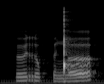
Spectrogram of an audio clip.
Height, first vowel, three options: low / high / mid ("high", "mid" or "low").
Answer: mid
